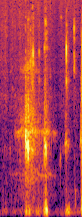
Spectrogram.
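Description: Quiet chewing of soft nuts from a Trader Joe's natural mixed-nut pack: four muffled, moist crunching bites in a steady rhythm, each one brief, with no talking.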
